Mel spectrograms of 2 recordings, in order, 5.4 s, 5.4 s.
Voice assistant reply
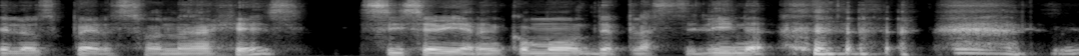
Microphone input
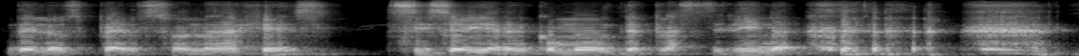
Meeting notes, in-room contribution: none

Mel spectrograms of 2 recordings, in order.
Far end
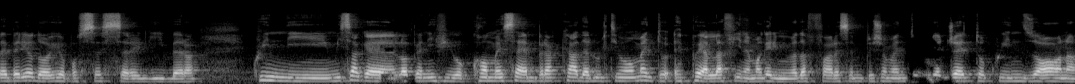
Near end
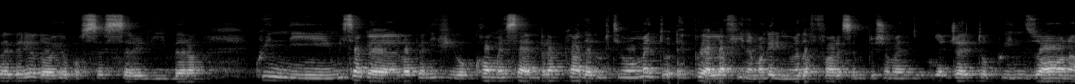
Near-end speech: none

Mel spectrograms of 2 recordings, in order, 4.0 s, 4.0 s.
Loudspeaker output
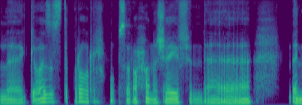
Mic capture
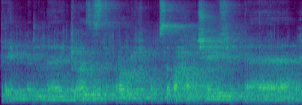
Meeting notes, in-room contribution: none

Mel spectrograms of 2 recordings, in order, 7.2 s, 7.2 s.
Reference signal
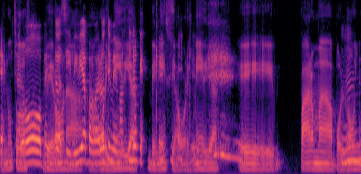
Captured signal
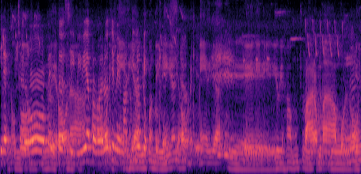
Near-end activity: present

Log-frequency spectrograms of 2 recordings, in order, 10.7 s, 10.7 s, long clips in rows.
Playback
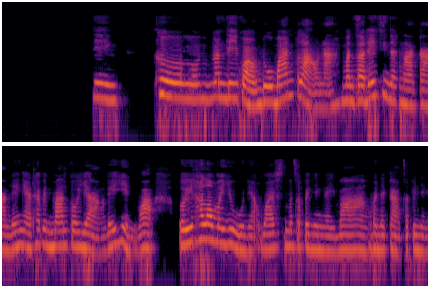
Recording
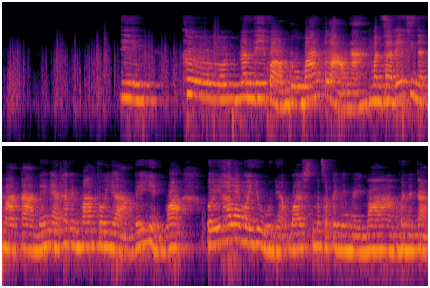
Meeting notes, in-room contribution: none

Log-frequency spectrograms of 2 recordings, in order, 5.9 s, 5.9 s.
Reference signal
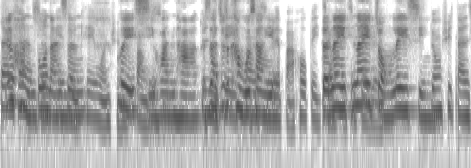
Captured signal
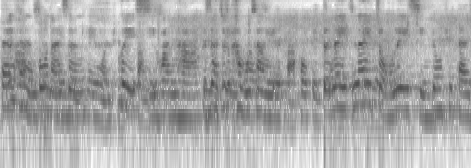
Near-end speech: none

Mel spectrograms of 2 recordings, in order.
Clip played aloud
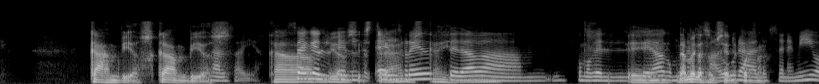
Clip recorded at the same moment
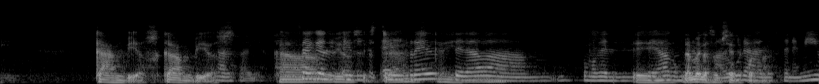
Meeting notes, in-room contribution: present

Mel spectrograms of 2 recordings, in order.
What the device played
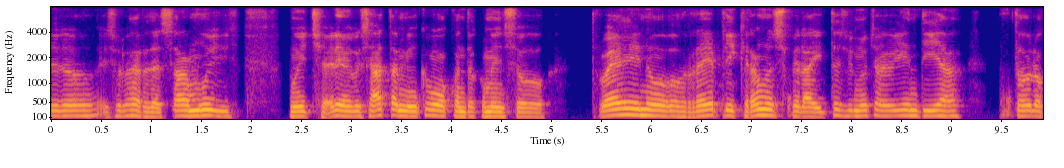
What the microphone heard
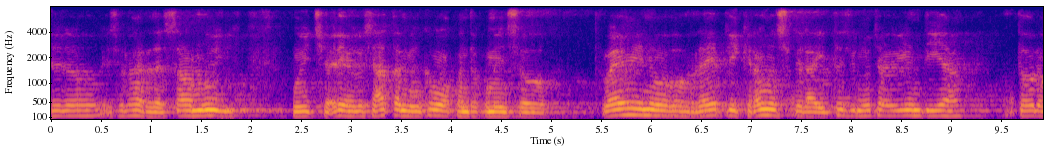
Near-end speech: none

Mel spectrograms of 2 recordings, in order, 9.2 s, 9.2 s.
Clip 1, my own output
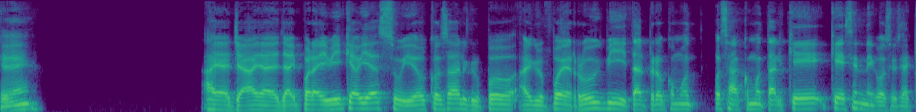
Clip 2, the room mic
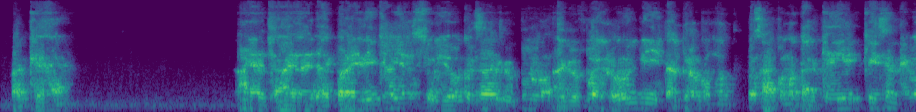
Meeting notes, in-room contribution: none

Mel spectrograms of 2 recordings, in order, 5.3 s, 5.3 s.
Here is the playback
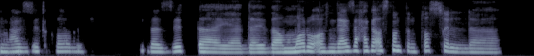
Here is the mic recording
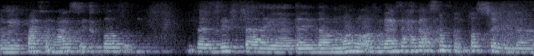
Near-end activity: none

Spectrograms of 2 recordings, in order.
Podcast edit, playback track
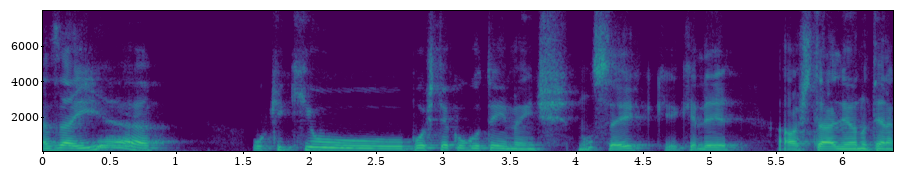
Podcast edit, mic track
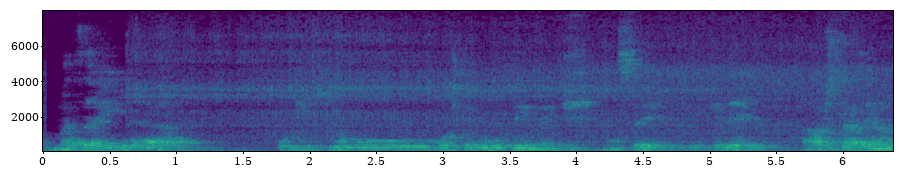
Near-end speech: none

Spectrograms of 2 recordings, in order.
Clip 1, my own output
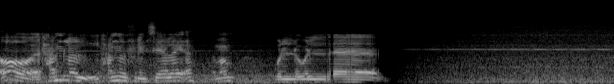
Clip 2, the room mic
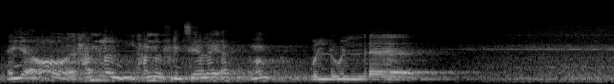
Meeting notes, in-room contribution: none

